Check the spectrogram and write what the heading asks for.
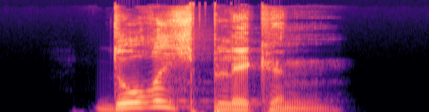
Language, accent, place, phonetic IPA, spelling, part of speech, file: German, Germany, Berlin, [ˈdʊʁçˌblɪkn̩], durchblicken, verb, De-durchblicken.ogg
- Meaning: 1. to look through 2. to understand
